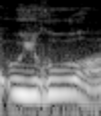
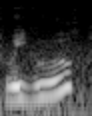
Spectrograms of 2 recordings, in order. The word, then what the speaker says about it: Ouïghours: Et voilà, et elle est peuplée à 45% de Ouïghours, qu'il faut prononcer Ouïrours hein, si vous voulez, mais la plupart des gens maintenant prononcent Ouïghours.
